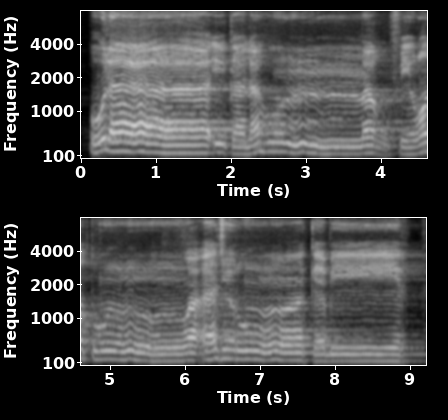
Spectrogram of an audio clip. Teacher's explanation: जिम में कलकला होगा और रॉ को पुर पढ़ेंगे, और इस तनवीन के बाद काफ है हरूफ इख्फा में से, तो इख्फा होगा। और यहाँ पर वक्फ करेंगे तो रॉ का पेश सुकून से बदल जाएगा, तो फिर रॉ को बारीक पढ़ेंगे और मद्दे आरिज वक्फी होगा · तो तनवीन को वाव से मिलाकर गुन्ना के साथ में पढ़ेंगे, इसको इदगाम नाकिस कहते हैं।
